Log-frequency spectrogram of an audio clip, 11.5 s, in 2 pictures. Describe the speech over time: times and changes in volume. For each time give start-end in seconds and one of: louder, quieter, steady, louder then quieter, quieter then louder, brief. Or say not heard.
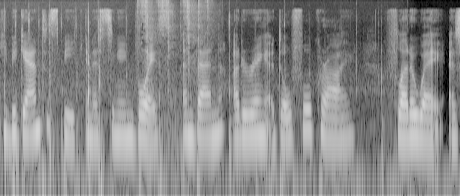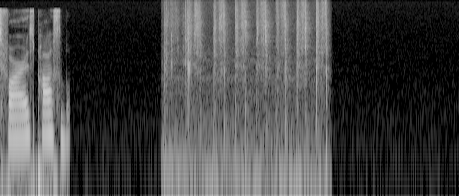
0.0-6.7 steady.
